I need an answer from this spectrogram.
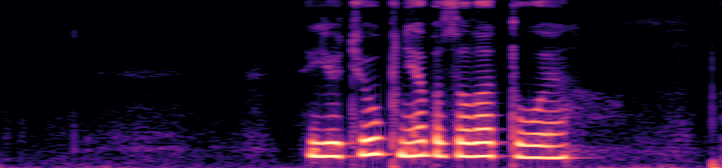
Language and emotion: Russian, neutral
